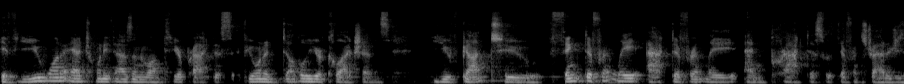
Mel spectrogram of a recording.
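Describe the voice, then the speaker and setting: A man with an American accent talks at a fairly quick pace in a medium pitch. His voice is somewhat breathy, with ordinary pitch variation. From New York. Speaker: chiropractor and business consultant. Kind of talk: webinar presentation. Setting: online webinar with chat. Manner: fast.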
